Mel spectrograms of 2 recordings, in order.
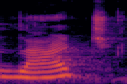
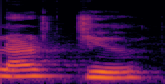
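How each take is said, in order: First: The word is said as one syllable. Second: The word is split into two syllables. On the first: The speaker calls it right. "dilafalkan sebagai large" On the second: The speaker calls it wrong. "bukan large"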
